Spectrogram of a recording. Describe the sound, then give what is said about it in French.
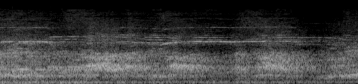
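A large protest crowd in Lebanon chants in rhythmic, swelling waves, denouncing corruption and demanding the fall of the government, many voices shouting together at a steady, loud level with a dense roar of background noise throughout. “La foule dénonce la corruption et exige la chute du gouvernement.”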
